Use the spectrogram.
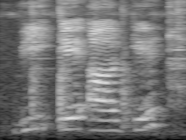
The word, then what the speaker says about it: VARK: तो इसे हम ऐसे ही प्रोनाउंस कर रहे हैं, VARK।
